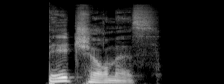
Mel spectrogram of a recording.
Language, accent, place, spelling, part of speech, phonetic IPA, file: German, Germany, Berlin, Bildschirmes, noun, [ˈbɪltˌʃɪʁməs], De-Bildschirmes.ogg
- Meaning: genitive singular of Bildschirm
